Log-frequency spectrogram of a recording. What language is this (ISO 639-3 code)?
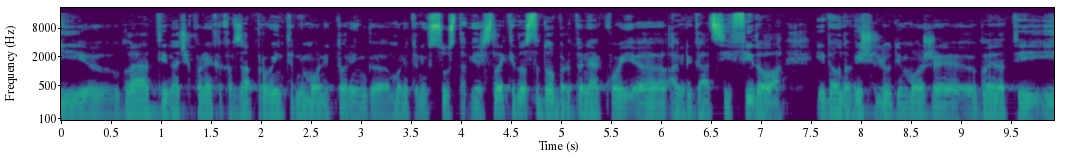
hrv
